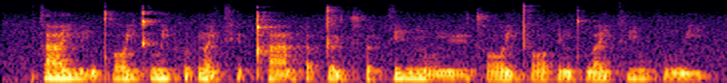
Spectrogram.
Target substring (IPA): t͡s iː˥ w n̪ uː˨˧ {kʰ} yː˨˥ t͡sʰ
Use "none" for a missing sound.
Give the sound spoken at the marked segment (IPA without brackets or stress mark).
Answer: ŋ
